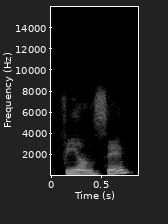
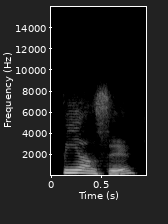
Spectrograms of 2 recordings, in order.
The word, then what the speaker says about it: fiancé: Fiancé, the man who is engaged, prometido, fiancé, prometida, ¿listo? Entonces ahí la pronunciación es igual, solo el contexto me dice si estoy hablando de una mujer o de un hombre, ¿ok?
